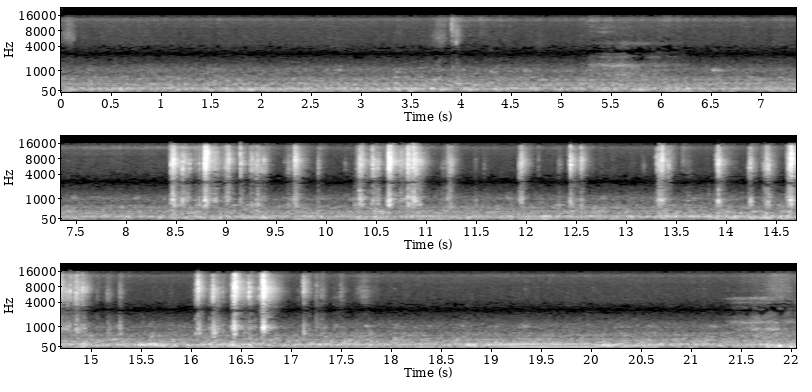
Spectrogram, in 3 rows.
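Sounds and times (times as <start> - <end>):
puzzle cube layers clicking: 8.4 - 15.4, 16.0 - 17.6.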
